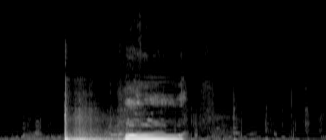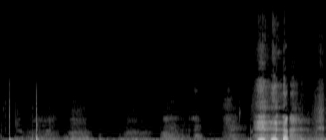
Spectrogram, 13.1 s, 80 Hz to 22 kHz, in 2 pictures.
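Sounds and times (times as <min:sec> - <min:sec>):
muffled fireworks bangs: 0:01.3 - 0:02.8
soft breathing: 0:07.3 - 0:11.6.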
